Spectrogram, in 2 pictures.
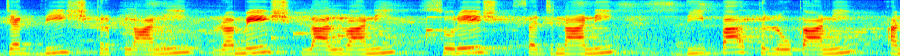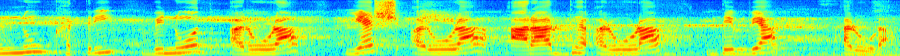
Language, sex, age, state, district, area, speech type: Sindhi, female, 30-45, Uttar Pradesh, Lucknow, urban, spontaneous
